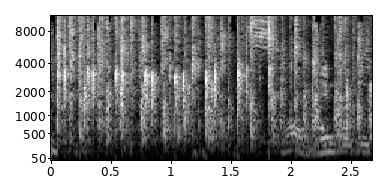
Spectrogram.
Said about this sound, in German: Applaus bitte.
